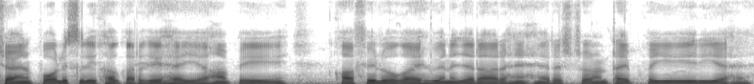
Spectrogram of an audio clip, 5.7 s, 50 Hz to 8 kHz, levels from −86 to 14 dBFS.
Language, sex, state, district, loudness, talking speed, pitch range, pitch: Hindi, male, Chandigarh, Chandigarh, -16 LUFS, 210 wpm, 120-135 Hz, 125 Hz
